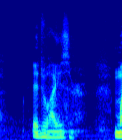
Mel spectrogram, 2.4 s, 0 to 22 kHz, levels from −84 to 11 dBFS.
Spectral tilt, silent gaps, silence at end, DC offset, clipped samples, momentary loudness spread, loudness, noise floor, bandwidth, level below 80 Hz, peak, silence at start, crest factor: -6.5 dB/octave; none; 0 s; under 0.1%; under 0.1%; 23 LU; -39 LUFS; -68 dBFS; 15.5 kHz; -54 dBFS; -18 dBFS; 0.65 s; 20 dB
